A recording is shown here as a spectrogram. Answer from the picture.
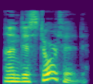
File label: "undistorted", pronounce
